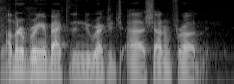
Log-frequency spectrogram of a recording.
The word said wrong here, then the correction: Schadenfreude: I'm sure I'm saying that wrong, but every time. – It's Freud. – Shot and Freud. Schadenfreude, I'm terrible at that.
